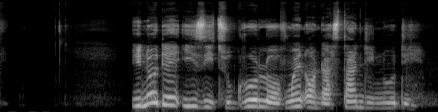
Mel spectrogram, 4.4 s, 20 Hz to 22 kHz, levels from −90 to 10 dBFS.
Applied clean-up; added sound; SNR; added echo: none; none; none; none.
